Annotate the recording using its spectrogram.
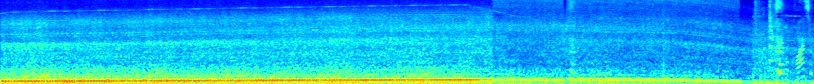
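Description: A bus engine drones steadily and then winds down as the bus slows.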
